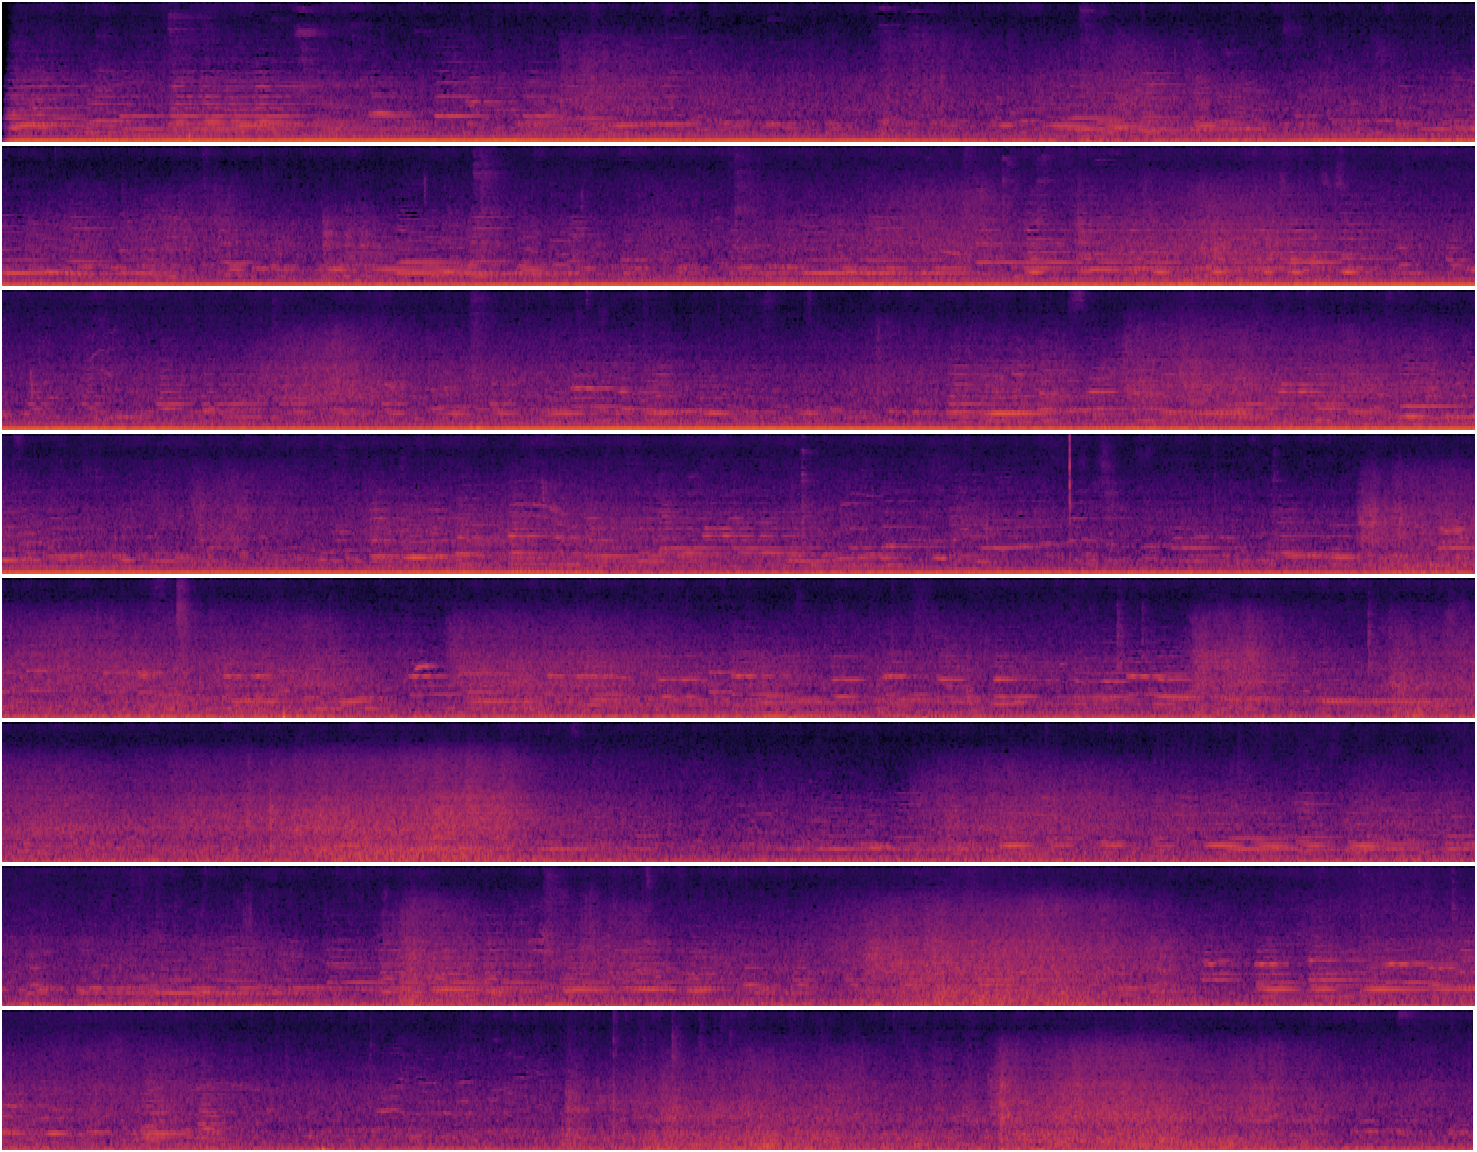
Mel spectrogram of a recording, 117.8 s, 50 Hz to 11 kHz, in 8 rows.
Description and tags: Hotel do Mar 2012-2
Hotel do Mar,Sesimbra, Portugal 19-Aug-2012 22:46, recorded with a Zoom H1, internal mic with standard windscreen.
Ambiance recording.
My room had a balcony next to the hotel bar. There is the sound of live piano music, people in the bar balcony, sound of glasses and the seawaves on the beach below.
For this recording I had just repositioned the mic to capture the sound of a boat approaching the beach. The humm of the engine can be heard during the first half of this recording.
Close to the end of the recording the piano music ends. Although there were several people in the bar, only one person claps briefly. How sad...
